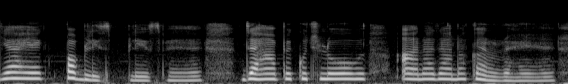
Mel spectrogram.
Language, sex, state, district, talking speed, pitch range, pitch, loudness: Hindi, male, Maharashtra, Gondia, 150 wpm, 185-255 Hz, 250 Hz, -20 LUFS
